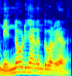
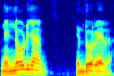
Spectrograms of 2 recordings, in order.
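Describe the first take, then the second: First: The stress falls on the word നിന്നോട്. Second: The stress falls on the word ഞാൻ. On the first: "ചിലപ്പോൾ നീ എന്നുള്ള ആ, ആൾക്കാരിക്കണം" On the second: "മറിച്ച്"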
